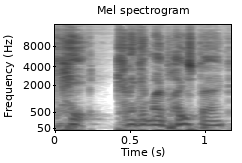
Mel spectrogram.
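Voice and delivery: lightly voiced kid asking back. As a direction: whisper it like a small boy. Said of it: "He was like".

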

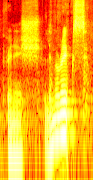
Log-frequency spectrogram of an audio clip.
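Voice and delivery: murmured note-taking. Acted. Writing down the other man's wish, quiet slow murmur. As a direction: mutter it to yourself while jotting it down. Repeats the item while writing it down.

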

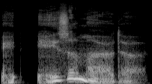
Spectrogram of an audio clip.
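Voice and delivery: unvoiced, breath-caught whisper; shocked gasp. A narrator's reading. Salesman hearing of a murder, gasped whisper. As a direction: gasp it out, stunned. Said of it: "Quaid gasped".

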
